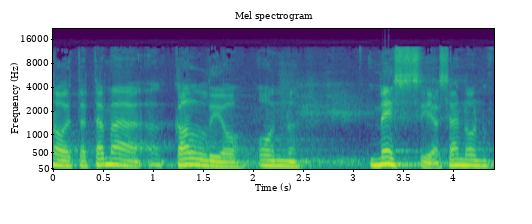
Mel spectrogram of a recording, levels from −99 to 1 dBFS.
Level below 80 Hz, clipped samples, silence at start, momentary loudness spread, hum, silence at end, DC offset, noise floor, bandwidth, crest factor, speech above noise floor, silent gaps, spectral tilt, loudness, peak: -52 dBFS; under 0.1%; 0 s; 13 LU; none; 0 s; under 0.1%; -33 dBFS; 13 kHz; 14 dB; 20 dB; none; -6.5 dB/octave; -15 LUFS; 0 dBFS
